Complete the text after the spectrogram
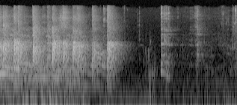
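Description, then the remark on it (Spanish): An audience gives a strong applause to the Lord, loud, dense clapping that rolls for about two seconds, then dies away quickly, leaving a few scattered claps and faint clatter. “Dale un aplauso fuerte y dile, Señor, enséñame a depender de ti.”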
